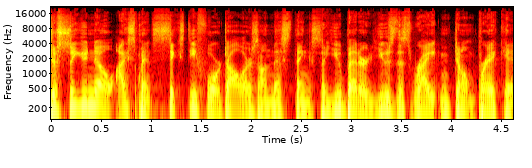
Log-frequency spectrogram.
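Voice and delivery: put-on yelling man's voice. Retelling how Bobby yelled at the grandmother, imitating Bobby yelling. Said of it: "he's like yelling at their grandmother".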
